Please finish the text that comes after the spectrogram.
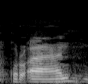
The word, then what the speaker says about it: Quran: that the Quran and I will say the Quran because this is the Arabic pronunciation of the theorem is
